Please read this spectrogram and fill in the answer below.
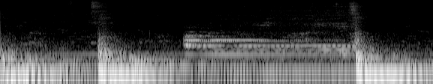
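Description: Temple ceremonial music: a large drum struck three times, at the start, about a second in and just before the end, with a held pitched note sounding underneath and shifting to a new note midway.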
